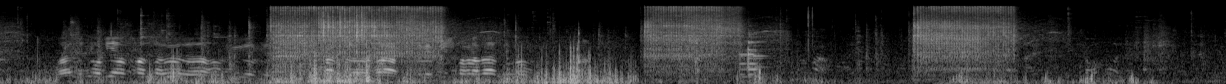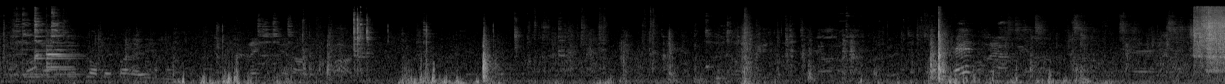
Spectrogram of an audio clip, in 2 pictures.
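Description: Tools clank and knock against metal.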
